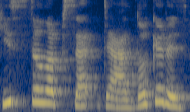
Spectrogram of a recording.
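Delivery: plain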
